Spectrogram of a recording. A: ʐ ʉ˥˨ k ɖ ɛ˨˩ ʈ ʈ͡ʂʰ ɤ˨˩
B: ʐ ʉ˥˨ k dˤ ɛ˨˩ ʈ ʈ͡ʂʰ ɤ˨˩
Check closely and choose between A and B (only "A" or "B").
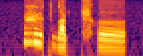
B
